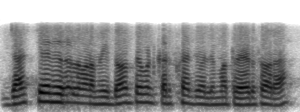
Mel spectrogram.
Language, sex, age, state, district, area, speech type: Kannada, male, 30-45, Karnataka, Vijayanagara, rural, conversation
